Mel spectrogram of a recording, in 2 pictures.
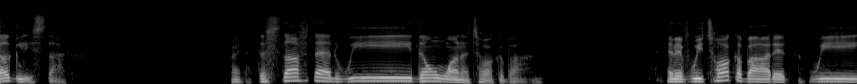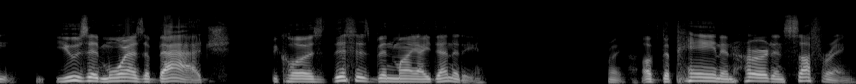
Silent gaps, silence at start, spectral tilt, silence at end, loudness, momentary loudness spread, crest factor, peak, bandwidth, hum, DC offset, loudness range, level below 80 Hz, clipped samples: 0.88-1.27 s, 1.42-2.28 s, 5.57-5.86 s, 5.94-6.43 s, 9.08-9.12 s, 11.21-11.29 s, 13.53-13.85 s, 14.13-14.64 s; 0 s; -7 dB/octave; 0 s; -26 LUFS; 17 LU; 18 dB; -10 dBFS; 10.5 kHz; none; under 0.1%; 4 LU; -66 dBFS; under 0.1%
